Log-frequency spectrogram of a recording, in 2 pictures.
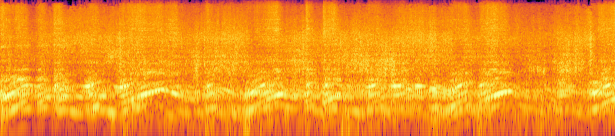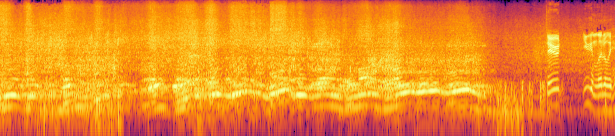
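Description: A Ford Mustang engine revs hard against its rev limiter in repeated rising and falling surges, loud and close, with voices talking over it.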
